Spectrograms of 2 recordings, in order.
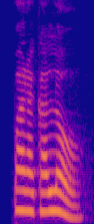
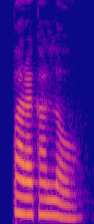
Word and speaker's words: παρακαλώ: The P, R, K, and L sounds are practically identical to English. Don't forget that words get accentuated in Greek, so make sure to stress that final syllable with the accent mark.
